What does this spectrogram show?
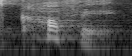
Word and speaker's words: Kofi: Friday your name is Kofi K fi we phonetically pronounce that as Coffey or there are thousands of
